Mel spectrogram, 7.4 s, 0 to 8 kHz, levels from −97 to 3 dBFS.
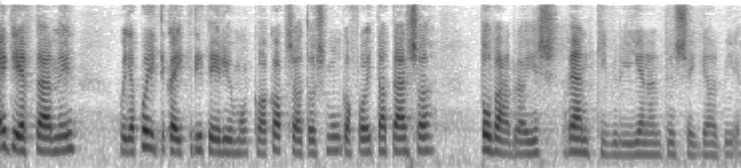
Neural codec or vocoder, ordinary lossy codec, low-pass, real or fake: codec, 16 kHz, 1.1 kbps, Voila-Tokenizer; none; none; fake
